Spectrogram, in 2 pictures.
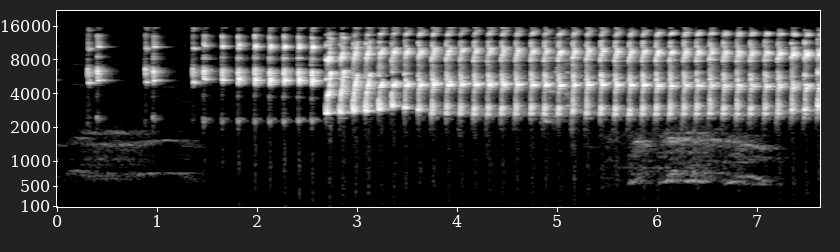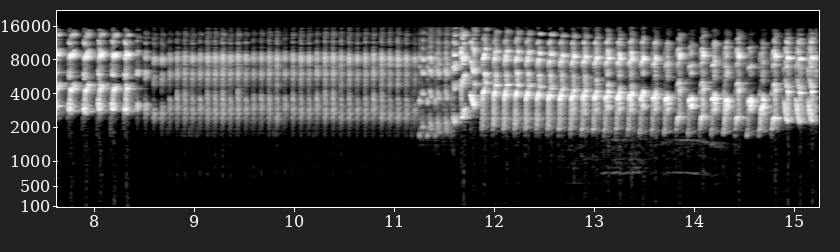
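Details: Long 'ngekek panjang' trill from a fighter-type lovebird, used as a lure to draw replies from other lovebirds. A few short squeaks, then a fast, shrill, rattling chatter pours on without pause for about thirteen seconds, shifting pitch midway.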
